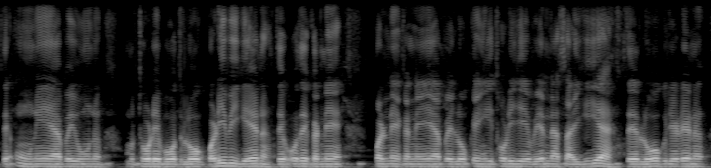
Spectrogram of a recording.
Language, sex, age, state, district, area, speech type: Dogri, male, 30-45, Jammu and Kashmir, Samba, rural, spontaneous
